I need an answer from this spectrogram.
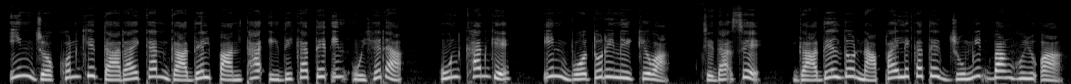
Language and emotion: Santali, fearful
